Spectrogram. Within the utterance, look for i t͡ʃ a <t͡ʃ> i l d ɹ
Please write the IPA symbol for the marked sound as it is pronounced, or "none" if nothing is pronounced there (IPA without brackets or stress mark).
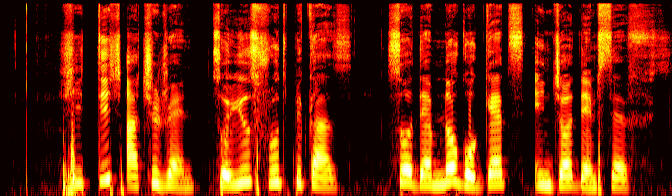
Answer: t͡ʃ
